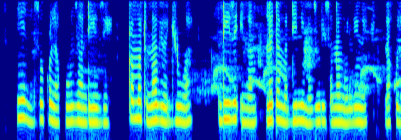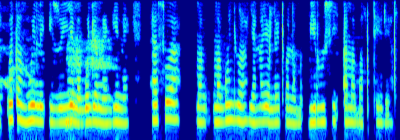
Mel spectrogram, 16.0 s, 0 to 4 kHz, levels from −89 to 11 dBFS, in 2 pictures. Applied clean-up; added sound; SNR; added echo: classical method Wiener filter.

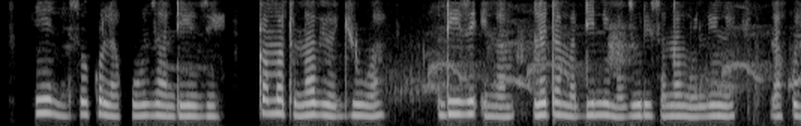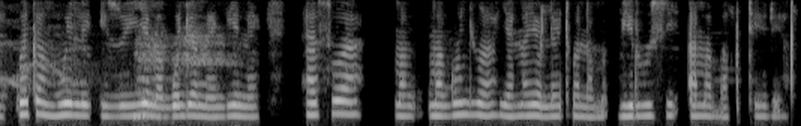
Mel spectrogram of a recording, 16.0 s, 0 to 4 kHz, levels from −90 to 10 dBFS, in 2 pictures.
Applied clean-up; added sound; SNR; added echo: none; Bird vocalization, bird call, bird song; 19 dB; none.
